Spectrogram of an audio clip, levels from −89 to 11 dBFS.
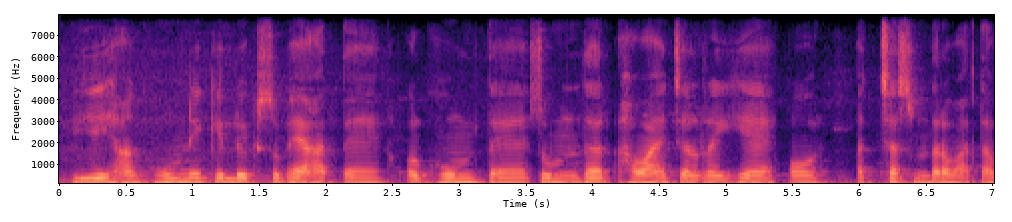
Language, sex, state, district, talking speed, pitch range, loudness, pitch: Hindi, female, Chhattisgarh, Bastar, 170 wpm, 165-175 Hz, -17 LUFS, 170 Hz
